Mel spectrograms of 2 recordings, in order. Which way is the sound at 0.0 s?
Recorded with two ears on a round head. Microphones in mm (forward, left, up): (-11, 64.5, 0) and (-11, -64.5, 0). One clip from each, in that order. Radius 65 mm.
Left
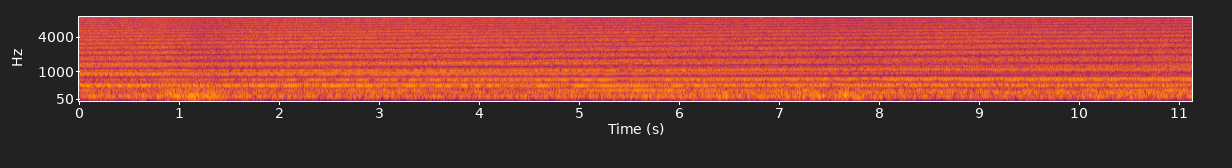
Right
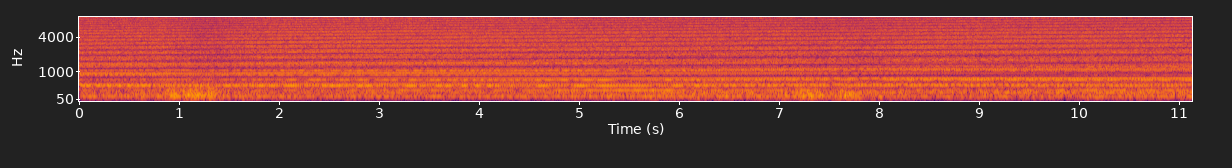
5° left (ahead or behind).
